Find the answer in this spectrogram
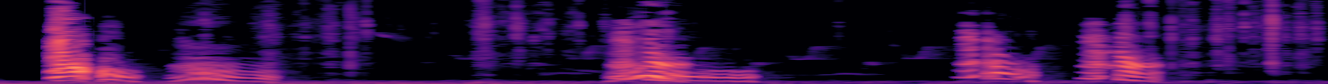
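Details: Forest grey francolin during a fight, uttering harsh, downward-curving harmonic notes in short bursts, paired calls separated by brief silences, with faint low background noise.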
